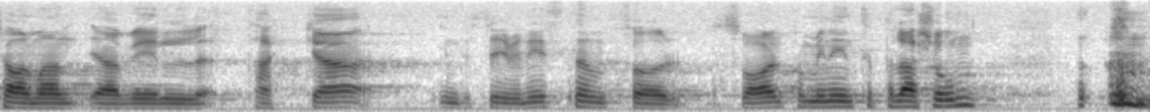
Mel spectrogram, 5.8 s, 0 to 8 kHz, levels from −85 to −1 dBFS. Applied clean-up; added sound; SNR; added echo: none; none; none; none.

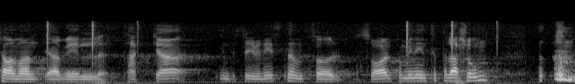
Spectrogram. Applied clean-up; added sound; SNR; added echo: none; Fire; 13 dB; none.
